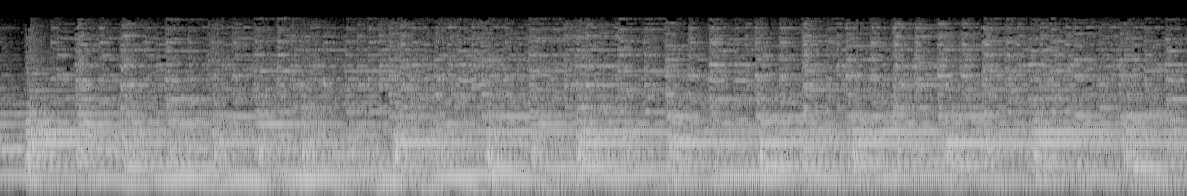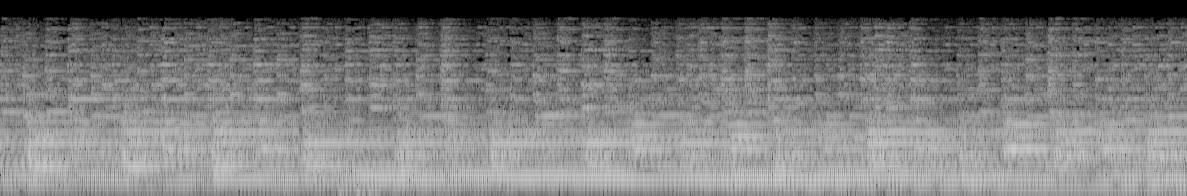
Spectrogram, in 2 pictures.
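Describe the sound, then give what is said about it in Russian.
A festive Christmas church bell peal rung by Maksim Lemachka, a student of the Vitebsk school of Orthodox bell ringers: many bells overlapping in a dense, rhythmic clangor with sustained ringing tones, loud throughout with no voices. “Гэта быў святочны перазвон, выкананы вучнем Віцебскай школы праваслаўных званароў Максімам Лемачкам.”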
